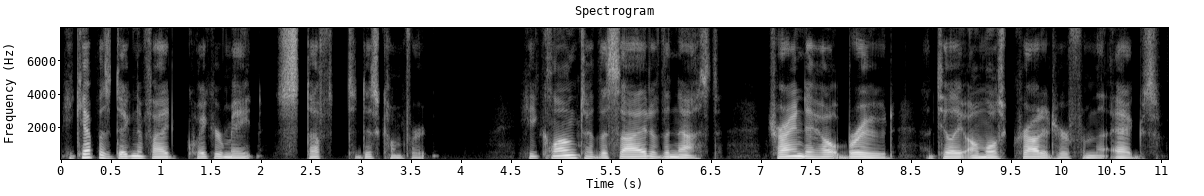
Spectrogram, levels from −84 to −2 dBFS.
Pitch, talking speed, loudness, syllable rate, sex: 120 Hz, 155 wpm, -19 LUFS, 4.1 syllables/s, male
